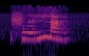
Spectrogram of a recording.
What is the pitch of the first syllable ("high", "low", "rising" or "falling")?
rising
